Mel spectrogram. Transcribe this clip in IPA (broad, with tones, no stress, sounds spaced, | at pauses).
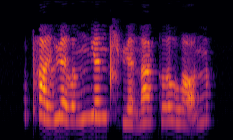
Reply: pʰ a˥˧ ɪ̯ l ɥ ɛ˥˩ l ɤ˧˥ ŋ n̪ j ɛ˥ n t͡ɕʰ ɥ ɛ̰˨˩ n ä˥ k ɤ˧˥ l w ɑ̰˨˩˦ ŋ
